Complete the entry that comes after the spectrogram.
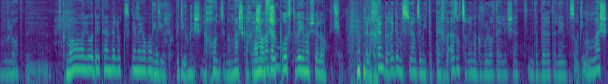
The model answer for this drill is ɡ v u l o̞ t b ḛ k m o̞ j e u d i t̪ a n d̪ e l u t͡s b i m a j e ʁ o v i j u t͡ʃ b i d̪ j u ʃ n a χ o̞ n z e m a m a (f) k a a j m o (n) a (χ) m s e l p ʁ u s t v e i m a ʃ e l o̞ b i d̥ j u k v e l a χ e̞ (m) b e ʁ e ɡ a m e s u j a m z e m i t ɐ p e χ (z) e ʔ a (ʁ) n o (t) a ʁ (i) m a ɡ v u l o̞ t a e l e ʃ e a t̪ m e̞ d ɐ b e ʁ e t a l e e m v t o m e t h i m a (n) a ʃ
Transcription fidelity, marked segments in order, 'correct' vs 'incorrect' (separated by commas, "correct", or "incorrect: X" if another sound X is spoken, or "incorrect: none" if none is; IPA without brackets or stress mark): incorrect: ʃ, incorrect: m, incorrect: ʁ, incorrect: n, incorrect: v, incorrect: z, incorrect: t͡s, correct, incorrect: m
